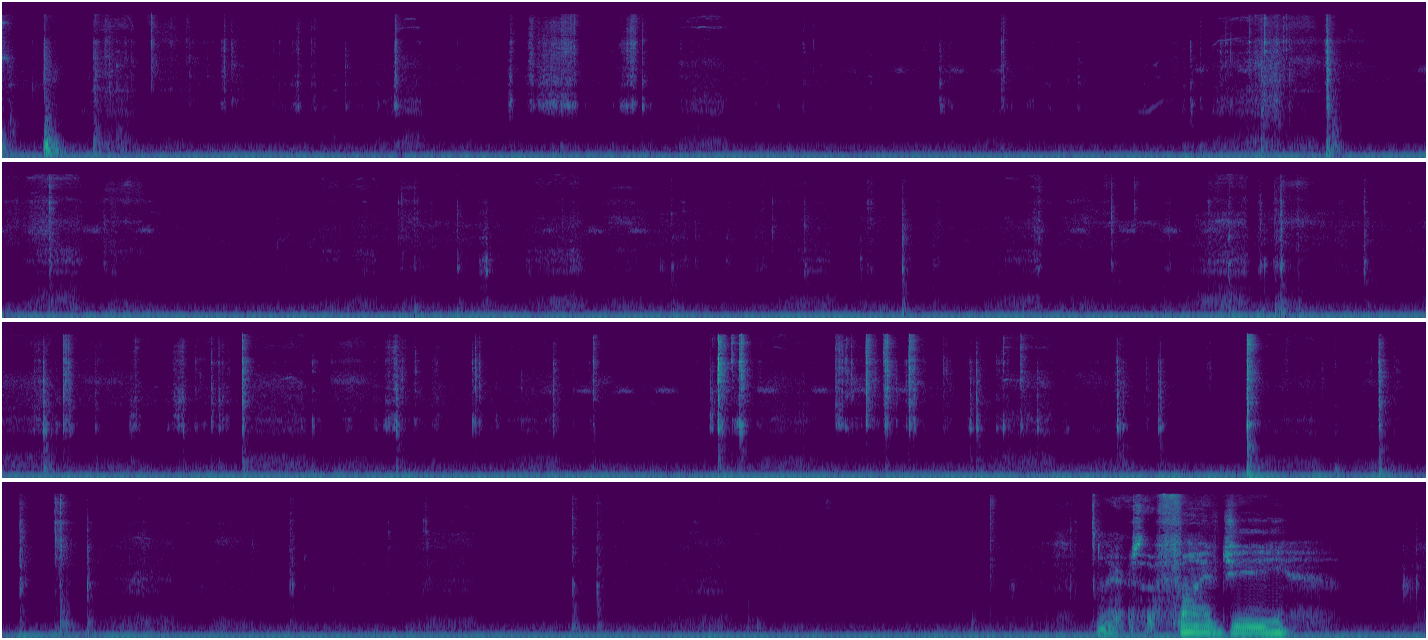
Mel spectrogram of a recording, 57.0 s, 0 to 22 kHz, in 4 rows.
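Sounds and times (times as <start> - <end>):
steady low hum: 0.0 - 56.9
small plastic and metal clicks: 28.8 - 40.2.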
